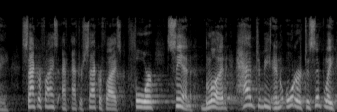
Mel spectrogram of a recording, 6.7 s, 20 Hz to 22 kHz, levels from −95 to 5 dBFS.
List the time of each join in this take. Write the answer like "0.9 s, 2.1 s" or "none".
1.4 s, 2.5 s, 5.4 s

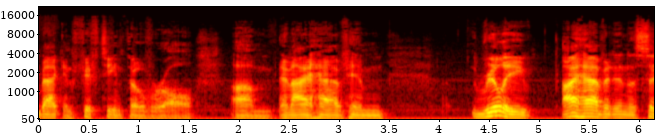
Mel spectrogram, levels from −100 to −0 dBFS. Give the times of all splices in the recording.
none

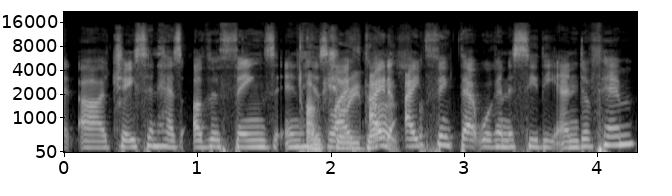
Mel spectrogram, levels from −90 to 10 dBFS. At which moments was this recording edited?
2.7 s

